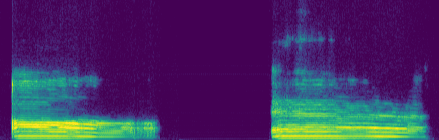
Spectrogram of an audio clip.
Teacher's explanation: and vowels are Sounds by the way not letters is that we have an open unobstructed airflow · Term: continuants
